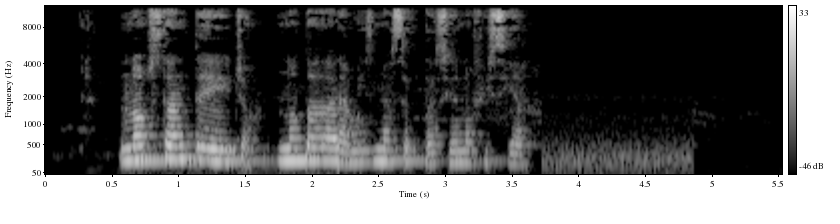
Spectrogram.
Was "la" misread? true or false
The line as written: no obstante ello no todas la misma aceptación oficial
false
